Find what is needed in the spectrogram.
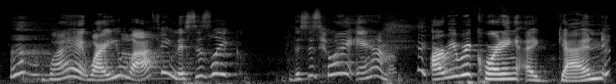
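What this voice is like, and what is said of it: Put-on Californian girl accent. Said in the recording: “You got accents or dialect. How about what's the Californian girl sound like?”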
